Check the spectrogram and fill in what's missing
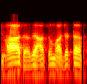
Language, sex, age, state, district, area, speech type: Sindhi, male, 60+, Gujarat, Surat, urban, conversation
